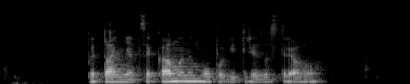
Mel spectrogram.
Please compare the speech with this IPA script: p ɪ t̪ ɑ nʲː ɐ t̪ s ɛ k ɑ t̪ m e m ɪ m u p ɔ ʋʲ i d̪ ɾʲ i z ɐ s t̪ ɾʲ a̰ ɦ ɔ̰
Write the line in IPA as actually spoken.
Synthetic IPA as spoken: p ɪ t̪ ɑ nʲː ɐ t̪ s ɛ k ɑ m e n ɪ m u p ɔ ʋʲ i t̪ ɾʲ i z ɐ s t̪ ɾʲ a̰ ɦ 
